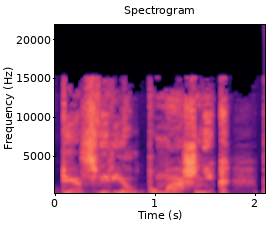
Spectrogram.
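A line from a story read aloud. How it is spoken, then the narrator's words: Hissing wolf. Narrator (Russian): прошипел волк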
